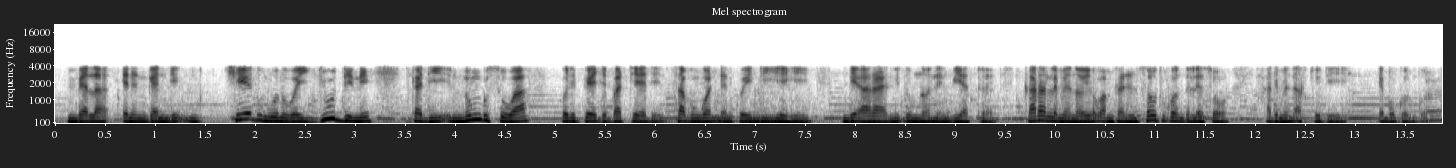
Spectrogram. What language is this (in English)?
Fula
